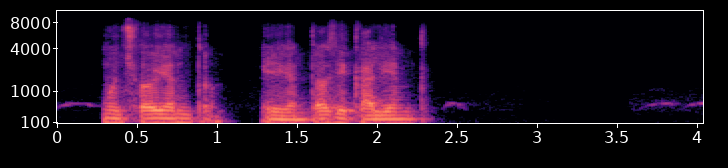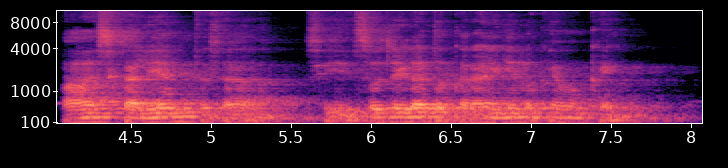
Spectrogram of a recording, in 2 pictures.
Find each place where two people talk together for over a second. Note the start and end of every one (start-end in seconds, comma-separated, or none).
none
